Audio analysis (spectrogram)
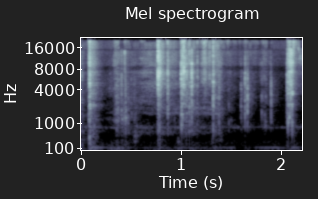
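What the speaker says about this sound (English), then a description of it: "my big scissors" Quiet crisp cuts and crinkly paper-like snips of large scissors through card in a short irregular series, close by, with no talking.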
